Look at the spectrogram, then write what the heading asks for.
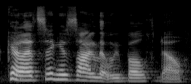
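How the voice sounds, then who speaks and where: A woman's voice: on the low side, lively intonation, fairly quick, creaky, a bit bright. A young adult woman chatting playfully and casually with a small child, coaxing and prompting with simple questions like a mother.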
